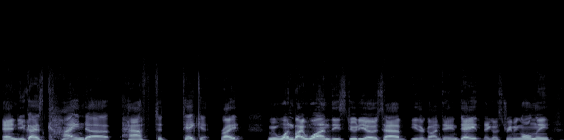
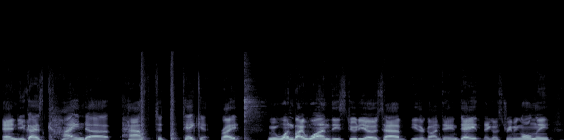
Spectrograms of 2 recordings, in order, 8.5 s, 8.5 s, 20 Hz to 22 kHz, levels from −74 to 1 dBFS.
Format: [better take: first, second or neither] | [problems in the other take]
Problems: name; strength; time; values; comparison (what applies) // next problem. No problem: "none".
first | door banging; faint; at 2 s; peak 15 dB below the speech // clattering dishes; faint; at 3.5 s; peak 10 dB below the speech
